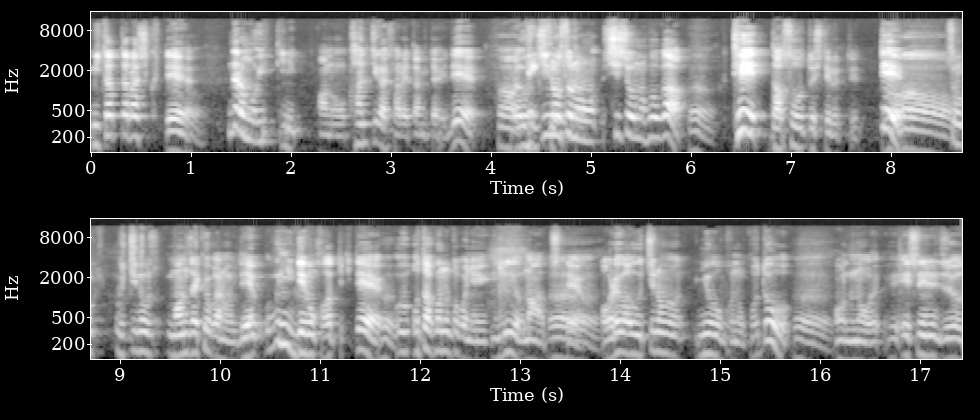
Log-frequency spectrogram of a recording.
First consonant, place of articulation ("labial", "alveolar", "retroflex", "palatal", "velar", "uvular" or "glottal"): labial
